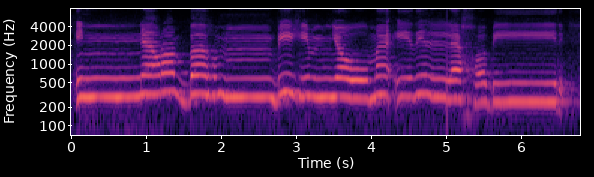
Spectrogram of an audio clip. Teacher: ഇന്ന ഹംസയെ ക്ലിയർ ആക്കിയിട്ട് നൂനിന് ശ്രദ്ധ കൊടുത്തിട്ട് നല്ലോണം മണിച്ചു കൊടുക്കുക കേട്ടോ. ഇന്ന റബ്ബഹും ബിഹിം റ ഫത്തഹ ആയതുകൊണ്ട് ഉയർത്തിയിട്ട് വേണം ഉച്ചരിക്കാൻ.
